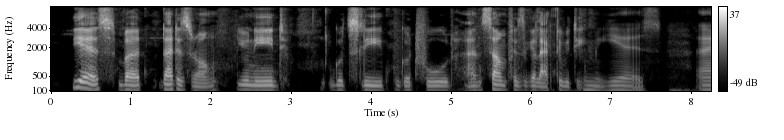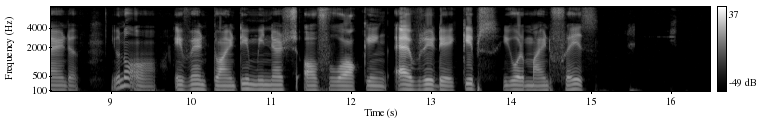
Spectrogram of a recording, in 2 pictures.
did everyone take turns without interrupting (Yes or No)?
Yes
